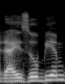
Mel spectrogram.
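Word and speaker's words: Rhizobium: विकल्प एक है राइजोबियम और यहां नोट्स में राइजोबियम की दो अलग स्पेलिंग लिखी हैं। पर हम इसे राइजोबियम ही पढ़ेंगे।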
